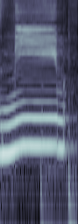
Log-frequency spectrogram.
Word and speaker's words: meme: also funny, but no, it's meme with a long E, meme.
